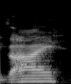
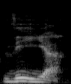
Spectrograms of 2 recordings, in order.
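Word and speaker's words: Viy: Some people pronounce this movie Vi. Some people pronounce it V. But in the movie, they clearly say Via.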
